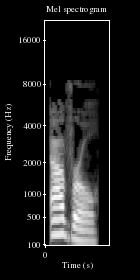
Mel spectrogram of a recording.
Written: avryl

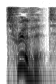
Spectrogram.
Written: trivet

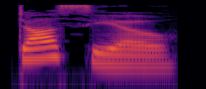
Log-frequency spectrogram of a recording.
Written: dacio

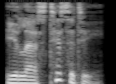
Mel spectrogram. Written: elasticity

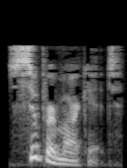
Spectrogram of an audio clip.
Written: supermarket

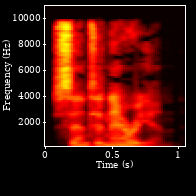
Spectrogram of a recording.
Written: centenarian

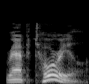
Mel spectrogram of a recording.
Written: raptorial

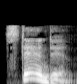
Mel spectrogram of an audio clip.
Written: stand-in

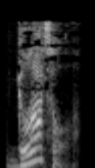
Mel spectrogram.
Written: glottal

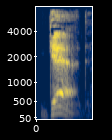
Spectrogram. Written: gad

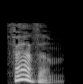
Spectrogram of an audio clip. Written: fathom

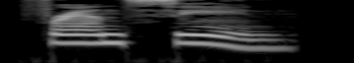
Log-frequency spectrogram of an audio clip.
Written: francine

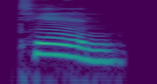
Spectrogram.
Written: tinh

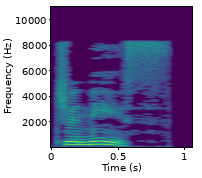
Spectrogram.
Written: jeniece

